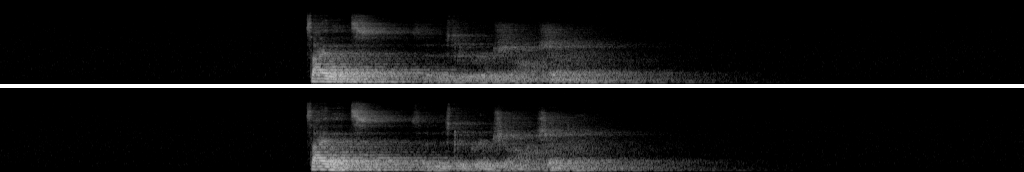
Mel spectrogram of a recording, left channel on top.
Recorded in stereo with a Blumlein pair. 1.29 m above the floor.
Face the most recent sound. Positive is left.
turn(degrees=-35)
